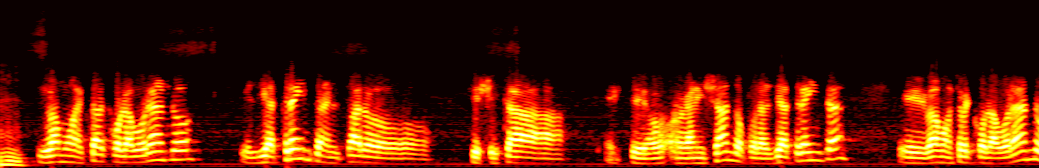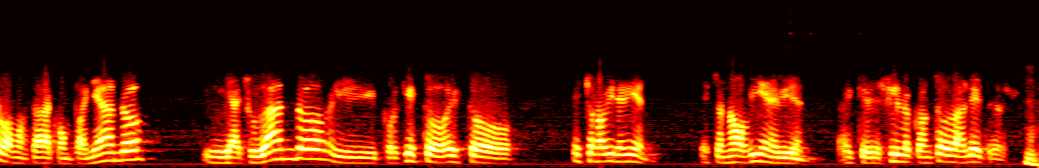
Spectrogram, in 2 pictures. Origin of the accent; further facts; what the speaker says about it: Santa Fe, Argentina; yo soy santafesino, de ley, como dice la canción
